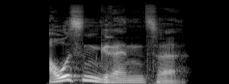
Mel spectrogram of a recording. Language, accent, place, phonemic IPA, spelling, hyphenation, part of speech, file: German, Germany, Berlin, /ˈaʊ̯sn̩ˌɡʁɛnt͡sə/, Außengrenze, Au‧ßen‧gren‧ze, noun, De-Außengrenze.ogg
- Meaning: external border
